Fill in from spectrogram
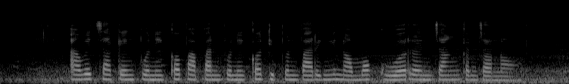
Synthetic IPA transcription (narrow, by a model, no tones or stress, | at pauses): ʔawɪt̪̚sakɪŋpunikɔpapanpunikɔd̪̥i̤pʊnpaɾiŋinɔmɔɡ̥uwɔɾəɲt͡ʃaŋkəɲt͡ʃɔnɔ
